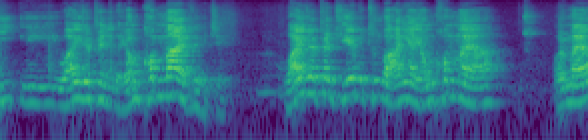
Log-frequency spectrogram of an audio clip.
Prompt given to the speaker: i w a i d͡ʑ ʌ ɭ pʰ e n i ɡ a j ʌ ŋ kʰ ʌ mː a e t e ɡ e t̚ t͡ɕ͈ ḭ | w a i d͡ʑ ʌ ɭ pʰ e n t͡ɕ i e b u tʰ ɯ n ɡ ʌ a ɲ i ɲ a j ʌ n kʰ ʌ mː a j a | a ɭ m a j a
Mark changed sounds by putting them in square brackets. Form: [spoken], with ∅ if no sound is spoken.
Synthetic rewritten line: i w a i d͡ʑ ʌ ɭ pʰ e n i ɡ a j ʌ ŋ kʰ ʌ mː a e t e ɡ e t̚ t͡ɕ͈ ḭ | w a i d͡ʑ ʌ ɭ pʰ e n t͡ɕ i e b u tʰ ɯ n ɡ ʌ a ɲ i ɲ a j ʌ [ŋ] kʰ ʌ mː a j a | [ʌ] ɭ m a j a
